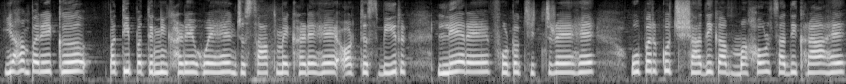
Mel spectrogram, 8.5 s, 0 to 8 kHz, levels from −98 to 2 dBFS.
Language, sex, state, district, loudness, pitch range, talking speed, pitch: Hindi, female, Himachal Pradesh, Shimla, -13 LUFS, 300-320 Hz, 220 wpm, 305 Hz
